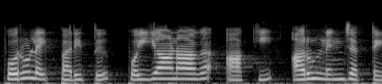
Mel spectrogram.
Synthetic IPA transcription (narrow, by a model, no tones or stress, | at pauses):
pɔɾɯɭɐɪpːɐɾɪt̪ːɯpɔjːaːnaːɣɐʔaːkiʔɐɾɯɭnɛɲd͡ʒɐt̪ːɐɪ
